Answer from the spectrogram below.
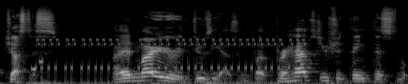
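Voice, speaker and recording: A streamer voicing a confident young male prosecutor in a game, in a lowered, smug, relaxed tone. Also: moderate pace, over music, lightly acted. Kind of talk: game let's play voice-over.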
